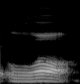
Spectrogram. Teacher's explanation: makhrajnya selanjutnya sering juga disebut Gaha Ga bukan ga tapi gho ada bunyi tebal karena pangkal lidahnya terangkat yaitu sifat istila pada huruf gain jadi tidak ada istilah Gaha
